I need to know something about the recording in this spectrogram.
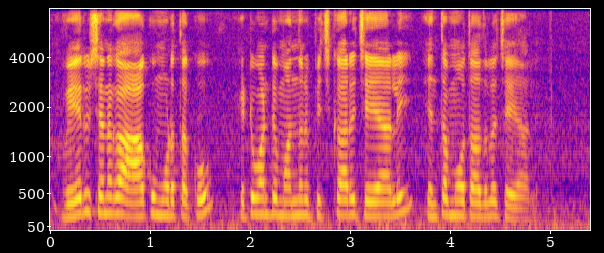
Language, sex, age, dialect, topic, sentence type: Telugu, female, 31-35, Telangana, agriculture, question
